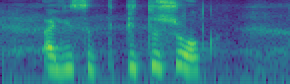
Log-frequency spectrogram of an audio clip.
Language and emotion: Russian, angry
